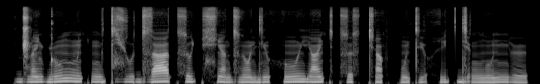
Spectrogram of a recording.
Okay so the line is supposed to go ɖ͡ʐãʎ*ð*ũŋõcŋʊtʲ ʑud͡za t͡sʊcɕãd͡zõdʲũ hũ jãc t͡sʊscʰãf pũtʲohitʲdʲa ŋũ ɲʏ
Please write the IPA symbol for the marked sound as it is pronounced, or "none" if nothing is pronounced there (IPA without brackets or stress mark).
ɖ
